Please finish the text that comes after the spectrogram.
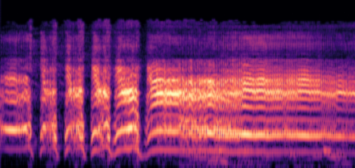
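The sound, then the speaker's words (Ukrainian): A baby cries: several quick, choppy sobs followed by one long, loud, high-pitched wail that holds steady to the end. No one speaks. “Тихо, не плач, не плач, не треба плакати.”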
